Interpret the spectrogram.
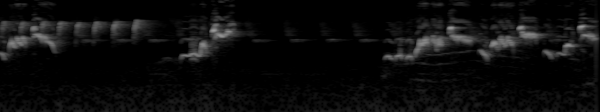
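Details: Energetic song of a murai batu sambo (white-rumped shama), kept as master material for teaching birds: a fast trill of buzzy repeated notes, then rising whistles, a pause with faint chips, and a varied warbling outburst.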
